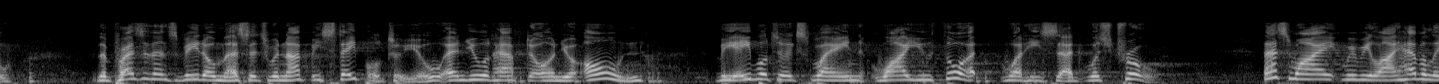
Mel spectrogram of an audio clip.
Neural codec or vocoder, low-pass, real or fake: none; 7.2 kHz; real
